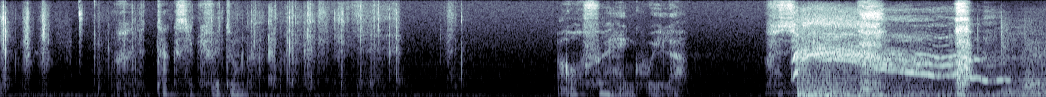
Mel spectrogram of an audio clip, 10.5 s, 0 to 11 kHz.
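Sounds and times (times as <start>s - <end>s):
speech: 1.6s - 2.7s, 5.6s - 7.0s, 9.8s - 10.4s
person screaming after stepping on a floor tile in a house: 7.9s - 10.2s.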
